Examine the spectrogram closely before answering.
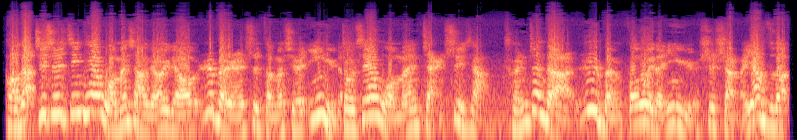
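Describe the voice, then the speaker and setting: A man in his twenties from China with a Chinese accent, hosting a casual talk to camera in careful, halting speech. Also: sits high, sing-song, fairly bright tone, slight background noise, poor audio. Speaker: host. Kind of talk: casual talk to camera about learning English.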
